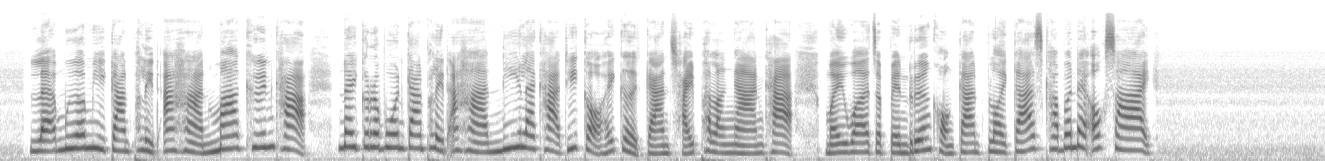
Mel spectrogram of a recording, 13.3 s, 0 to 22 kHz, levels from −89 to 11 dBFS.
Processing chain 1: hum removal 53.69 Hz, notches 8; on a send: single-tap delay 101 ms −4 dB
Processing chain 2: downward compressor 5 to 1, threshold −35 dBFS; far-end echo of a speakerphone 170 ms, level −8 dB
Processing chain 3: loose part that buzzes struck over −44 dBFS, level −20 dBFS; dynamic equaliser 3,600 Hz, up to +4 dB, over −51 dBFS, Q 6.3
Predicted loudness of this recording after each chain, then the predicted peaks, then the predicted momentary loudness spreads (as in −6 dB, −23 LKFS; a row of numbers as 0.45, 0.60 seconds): −29.0, −38.0, −29.5 LKFS; −12.0, −19.5, −11.5 dBFS; 4, 4, 4 LU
